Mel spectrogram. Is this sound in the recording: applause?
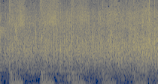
yes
